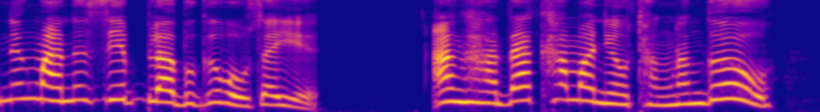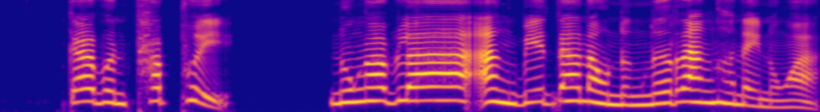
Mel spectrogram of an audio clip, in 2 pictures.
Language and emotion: Bodo, angry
